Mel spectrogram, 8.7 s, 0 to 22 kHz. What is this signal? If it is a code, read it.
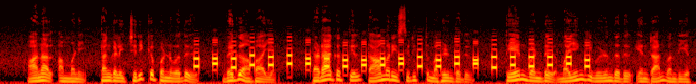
DTMF, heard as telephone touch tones, dialled by machine, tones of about 60 ms, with speech in Tamil. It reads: 502C9D05478064#*3969#4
